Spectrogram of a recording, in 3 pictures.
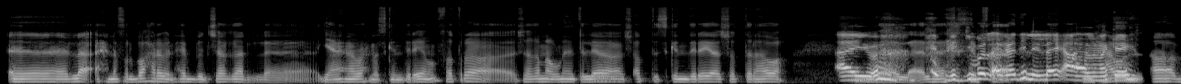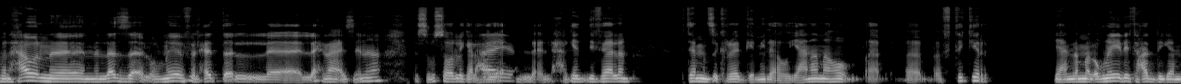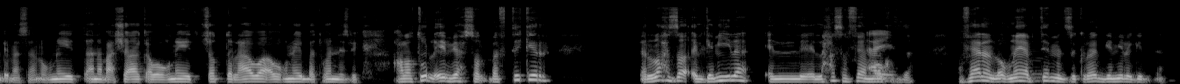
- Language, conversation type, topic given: Arabic, podcast, إيه الأغنية اللي سمعتها مع صحابك ولسه فاكرها لحد دلوقتي؟
- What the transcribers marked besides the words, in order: static; laugh; laughing while speaking: "بتجيبوا الأغاني اللي لايقة على المكان"; laugh; other background noise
